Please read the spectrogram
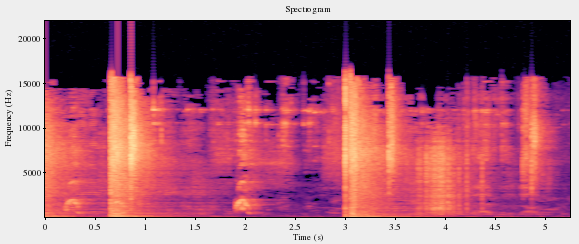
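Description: Aerial firework shells bursting overhead: sharp booms right at the start, about 0.7 s in and again about 3 s in, each trailing away in a long echo. The last boom is followed by a scatter of crackles.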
